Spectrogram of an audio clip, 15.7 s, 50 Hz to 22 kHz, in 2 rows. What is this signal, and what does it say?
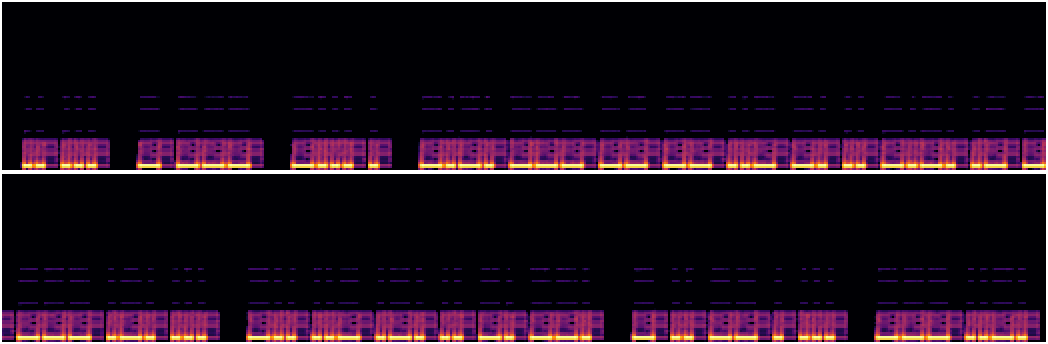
Morse code, heard as a keyed tone, about 25 wpm, 750 Hz. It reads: IS TO BE COMMUNICATORS DURING TIMES OF
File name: Archive / 25 WPM / 25WPM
